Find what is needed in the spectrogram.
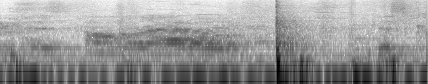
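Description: A voice over background music, with one sharp knock about one and a half seconds in.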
